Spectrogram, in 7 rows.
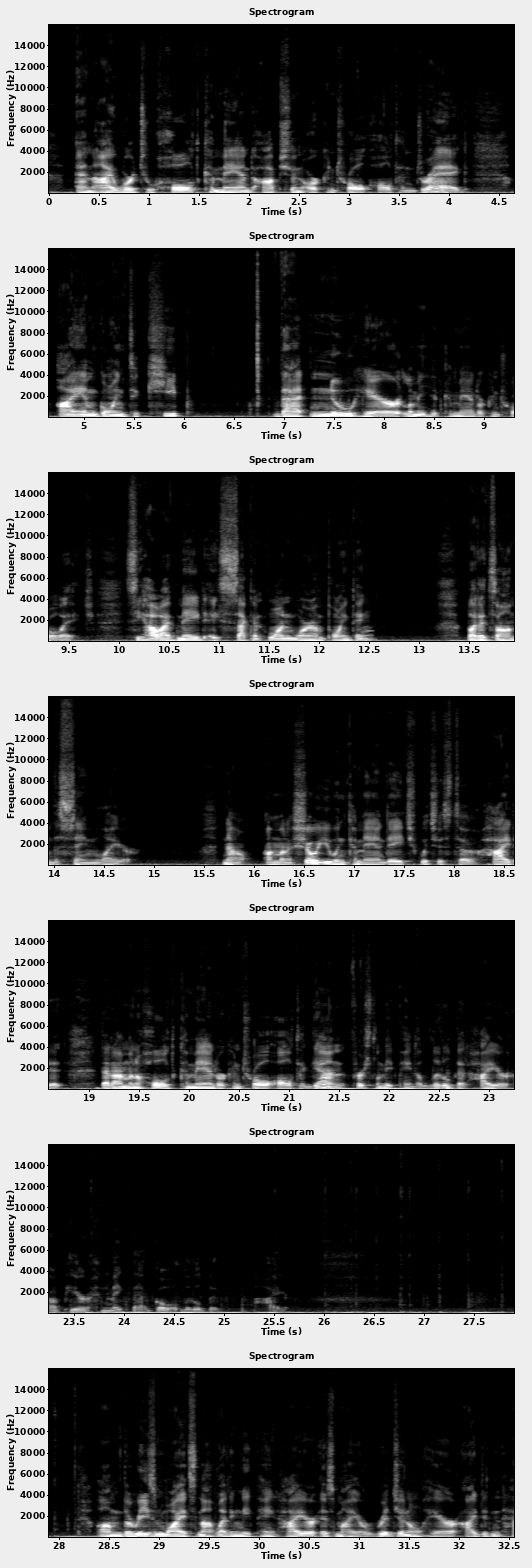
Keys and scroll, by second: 1.0 super+h, 9.4 super+h, 17.2 super+h.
